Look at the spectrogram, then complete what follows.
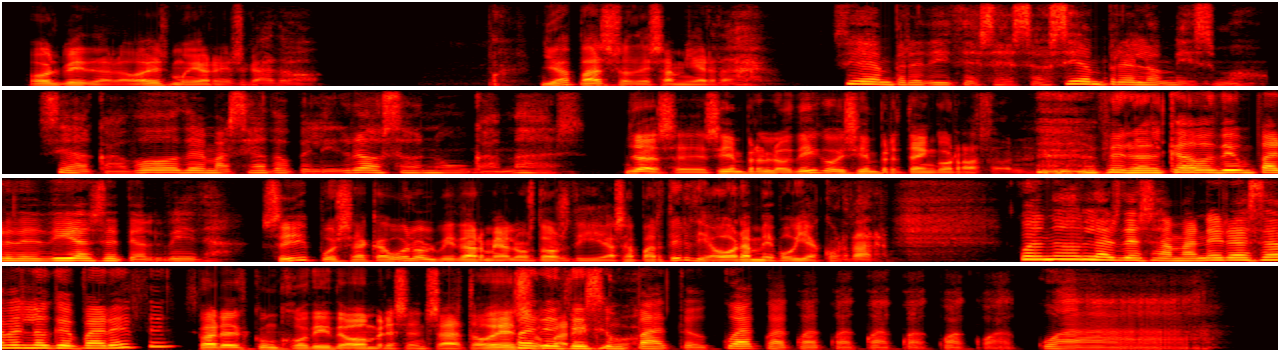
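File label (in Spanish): doblaje España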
